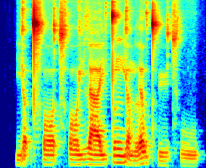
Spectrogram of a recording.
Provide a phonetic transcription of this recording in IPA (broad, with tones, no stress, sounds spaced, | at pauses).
j ɐ˨ p̚ t͡sʰ ɔː˨ t͡sʰ ɔː˨˧ j l aː˨˧ j t̪ ʊ˥ ŋ j ɐ˨ m l ɐ˥ w t̪ʰ yː˨ t͡sʰ uː˨˩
